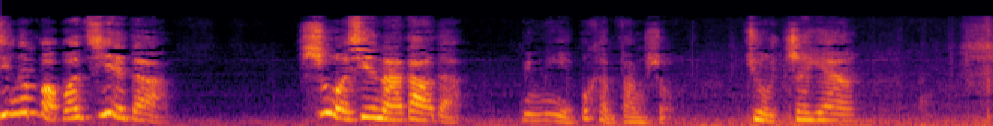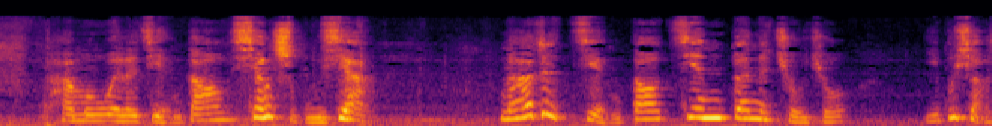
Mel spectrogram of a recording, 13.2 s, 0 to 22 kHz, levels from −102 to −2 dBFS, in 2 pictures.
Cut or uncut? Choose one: uncut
